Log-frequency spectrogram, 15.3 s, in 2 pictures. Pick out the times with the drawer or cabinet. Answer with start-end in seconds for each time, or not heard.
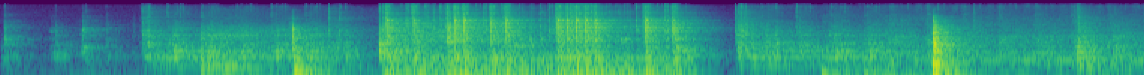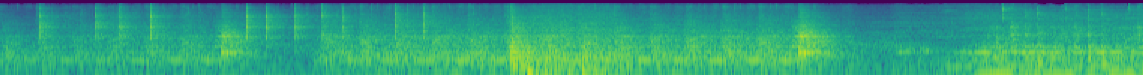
1.3-3.1, 5.5-6.3, 11.1-11.8.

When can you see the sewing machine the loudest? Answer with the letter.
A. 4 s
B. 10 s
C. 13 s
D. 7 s
C.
